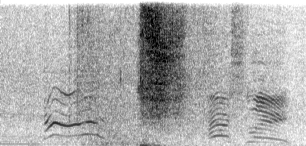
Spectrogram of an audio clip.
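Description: Water sprays up from a personal watercraft's hull.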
